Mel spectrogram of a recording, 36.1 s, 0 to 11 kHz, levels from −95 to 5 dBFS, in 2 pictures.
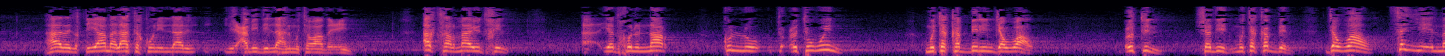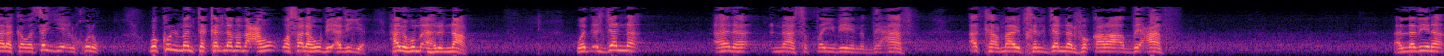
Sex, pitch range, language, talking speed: male, 175-210 Hz, English, 80 wpm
